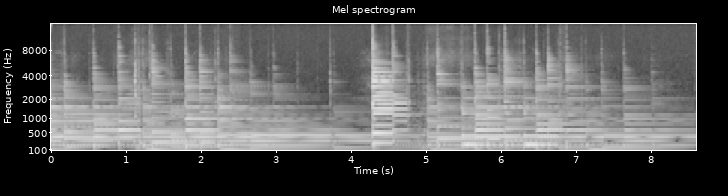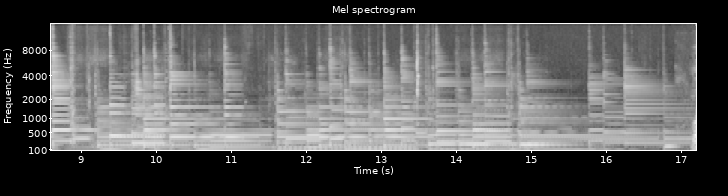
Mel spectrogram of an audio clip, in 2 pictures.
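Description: Background music on acoustic guitar, mixing plucked notes and strummed chords, with two louder chord strums, one about a quarter of the way in and one about halfway.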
